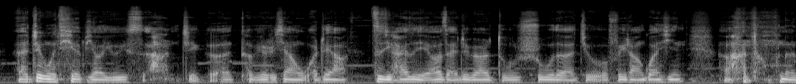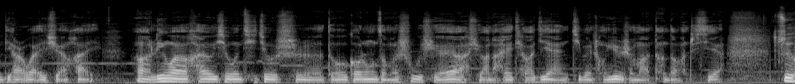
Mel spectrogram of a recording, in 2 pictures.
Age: 20-39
